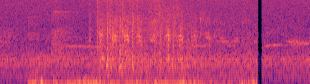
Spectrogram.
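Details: A woodpigeon in a British garden takes off from feeding with the loud wing-clapping typical of take-off, a burst of rapid flapping and low thuds.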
